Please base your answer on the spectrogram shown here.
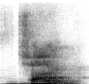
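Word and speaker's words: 禪: In China, Zen is pronounced Chan.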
